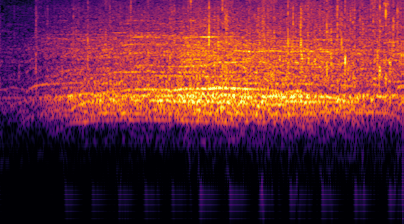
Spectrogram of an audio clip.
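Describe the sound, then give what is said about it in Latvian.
A large crowd in Riga roars and cheers for the Latvian national hockey team, swelling to a peak midway and holding loud and steady, with a faint low rhythmic thumping underneath the noise. “Ei, uzgavilēsim vēlreiz Latvijas Hokeja izlasē!”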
